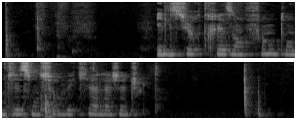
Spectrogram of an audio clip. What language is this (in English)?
French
